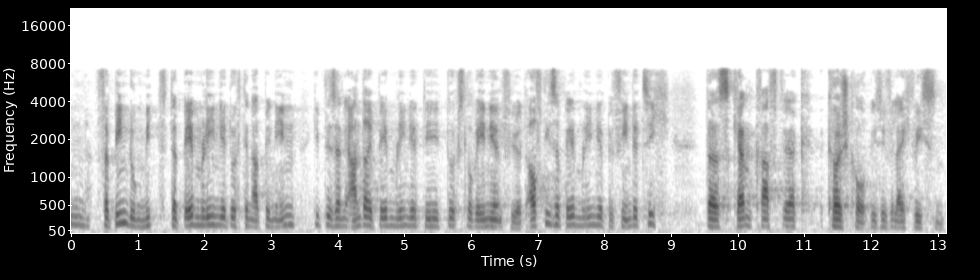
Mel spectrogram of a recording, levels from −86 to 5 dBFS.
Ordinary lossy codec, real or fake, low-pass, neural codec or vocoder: none; fake; 7.2 kHz; vocoder, 22.05 kHz, 80 mel bands, WaveNeXt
